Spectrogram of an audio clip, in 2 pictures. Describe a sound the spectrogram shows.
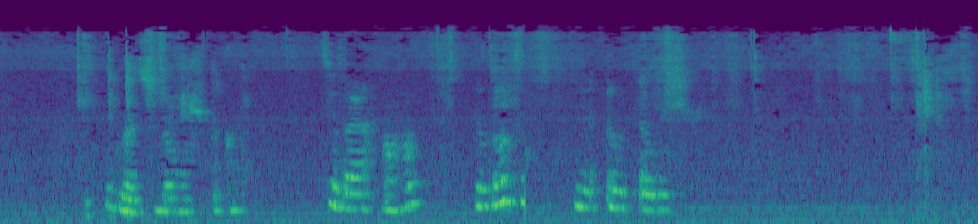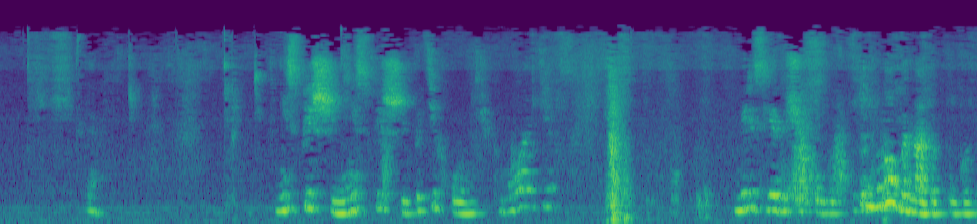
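A woman speaks calmly and warmly, close by.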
